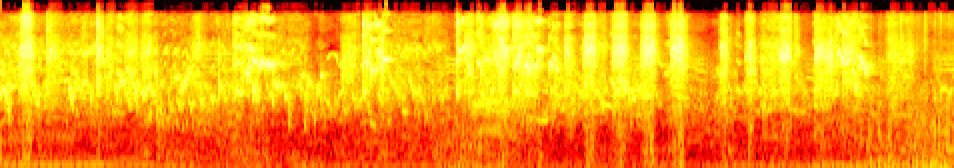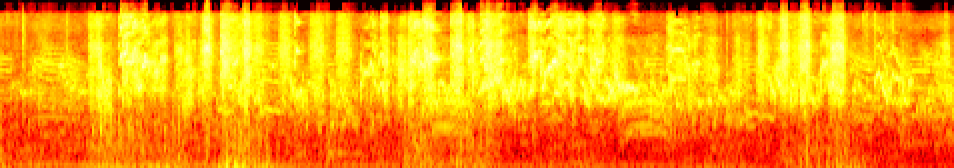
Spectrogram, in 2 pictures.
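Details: Budgerigar chicks being fed during breeding: long run of rasping, hissy bursts, close-packed and uneven, with a low hum and a few thumps.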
